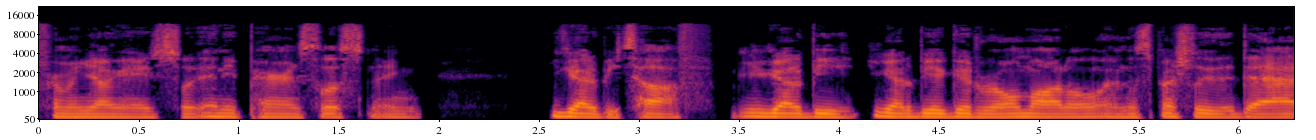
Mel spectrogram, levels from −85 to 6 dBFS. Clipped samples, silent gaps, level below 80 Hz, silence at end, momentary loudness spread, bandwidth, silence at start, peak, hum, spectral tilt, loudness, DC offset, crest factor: under 0.1%; 1.91-1.98 s, 2.38-2.53 s; -54 dBFS; 0 s; 8 LU; 12 kHz; 0 s; -4 dBFS; none; -5.5 dB/octave; -22 LUFS; under 0.1%; 18 dB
